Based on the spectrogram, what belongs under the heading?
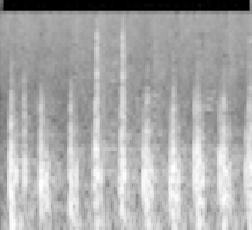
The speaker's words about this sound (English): I hear somebody running. Open the door and see who it is.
